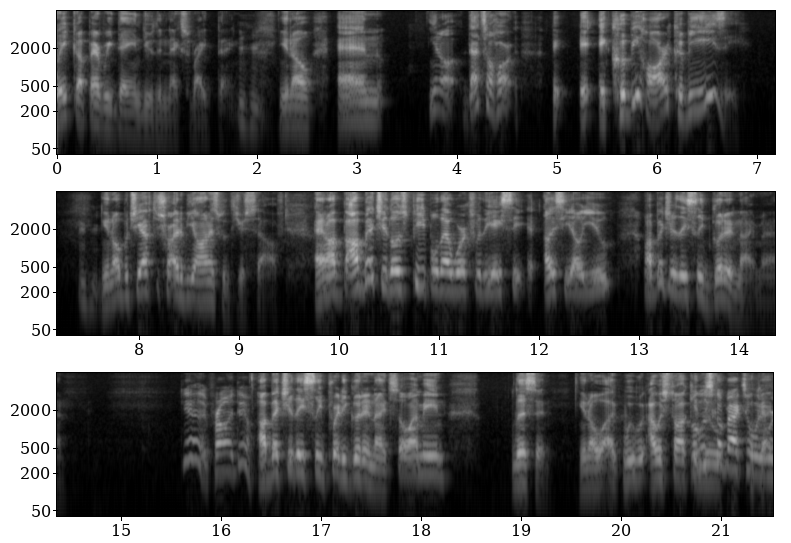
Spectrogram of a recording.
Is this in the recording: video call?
no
